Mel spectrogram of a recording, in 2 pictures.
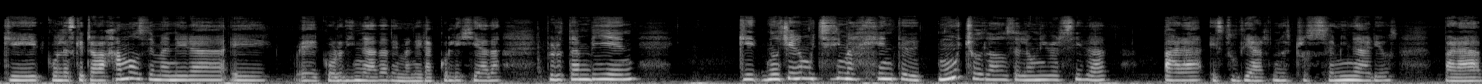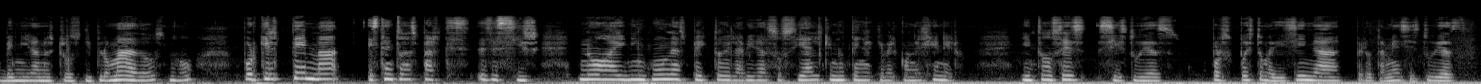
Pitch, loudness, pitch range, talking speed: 190 Hz, -21 LUFS, 175-215 Hz, 145 wpm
